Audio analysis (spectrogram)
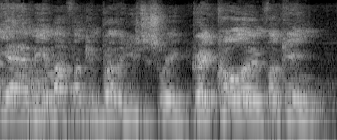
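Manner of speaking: loud, high rapper impression; mock rapper recalling. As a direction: ham up the rapper's excited story. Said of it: "And he's like".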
